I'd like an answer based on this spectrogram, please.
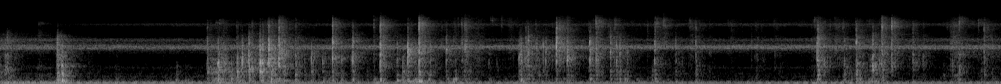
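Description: Plastic pouch of cooking oil crinkling and crackling in the hands as it is handled and tipped over a frying pan: a string of irregular sharp crackles from about two seconds in to near the end. Under it runs a steady faint high-pitched whine.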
